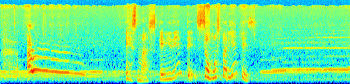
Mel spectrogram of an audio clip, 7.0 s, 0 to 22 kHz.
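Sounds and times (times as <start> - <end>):
wolf howling with joy: 0.5 - 2.0
speech: 2.6 - 5.2.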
